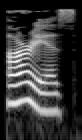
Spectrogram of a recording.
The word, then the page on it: arias: British English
